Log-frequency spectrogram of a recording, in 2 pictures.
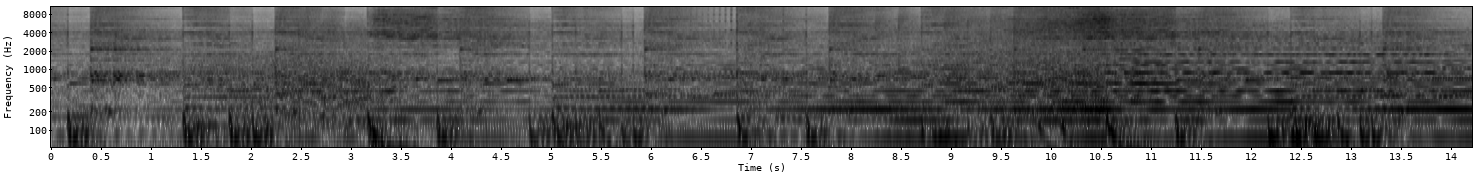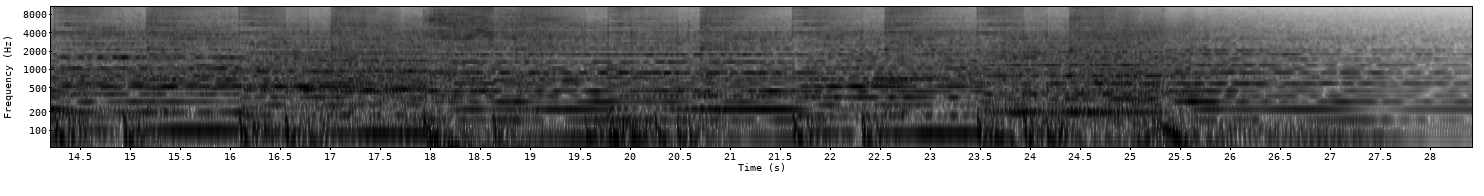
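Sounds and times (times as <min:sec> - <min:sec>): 
cinematic trailer music: 0:00.0 - 0:28.4.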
